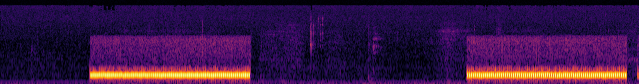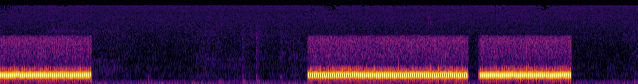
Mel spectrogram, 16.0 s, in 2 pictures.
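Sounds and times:
outgoing phone call ringing, unanswered: 1.1s - 3.2s, 5.8s - 9.2s, 11.8s - 15.2s.

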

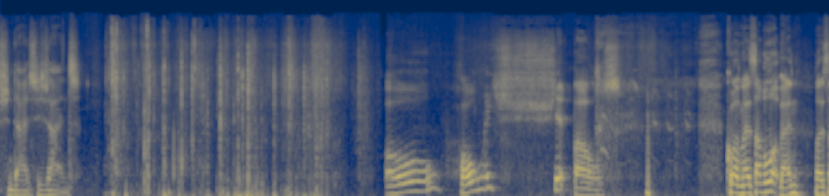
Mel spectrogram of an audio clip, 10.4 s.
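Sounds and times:
speech: 0.0s - 1.5s, 4.8s - 7.8s, 9.1s - 10.3s
paper envelope being opened: 1.2s - 4.7s
laughter: 7.4s - 9.0s.

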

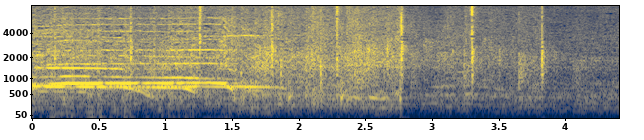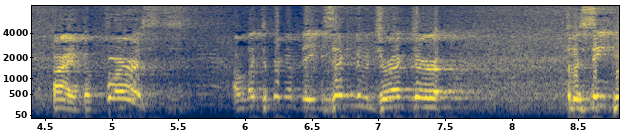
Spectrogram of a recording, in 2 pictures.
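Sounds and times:
audience applause: 0.0s - 4.0s
speech: 4.6s - 7.7s, 8.4s - 8.8s.

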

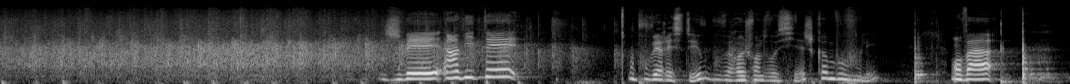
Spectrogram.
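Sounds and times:
audience applause: 0.0s - 6.4s
speech: 3.8s - 5.3s, 6.3s - 10.6s.

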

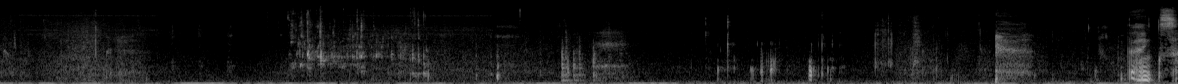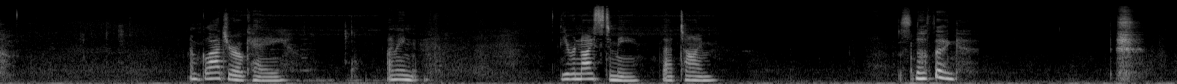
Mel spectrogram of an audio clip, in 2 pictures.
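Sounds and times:
water poured into a glass: 2.9s - 4.4s
speech: 11.5s - 11.9s, 13.8s - 14.8s, 15.7s - 16.2s, 17.4s - 19.0s, 20.8s - 21.5s.

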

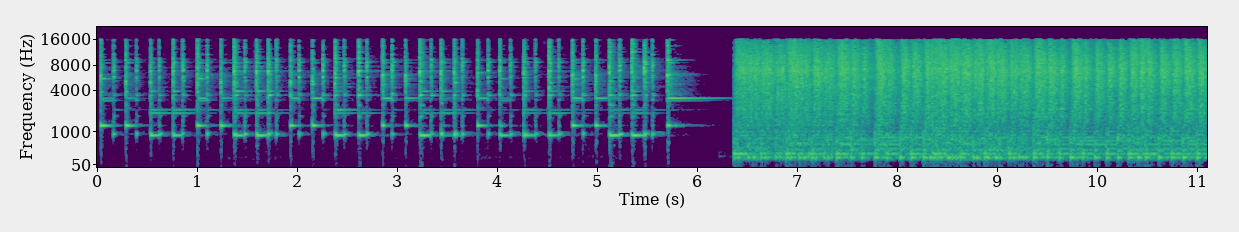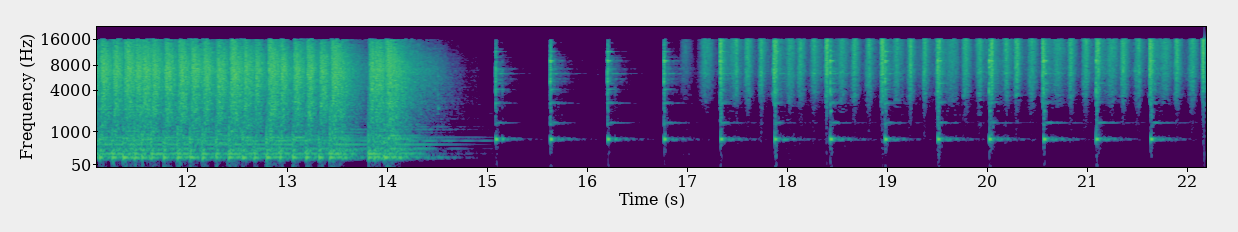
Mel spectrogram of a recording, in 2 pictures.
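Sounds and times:
percussion: 0.0s - 22.1s.

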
